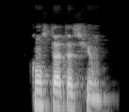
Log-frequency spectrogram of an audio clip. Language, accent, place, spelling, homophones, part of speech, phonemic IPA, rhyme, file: French, France, Lyon, constatation, constatations, noun, /kɔ̃s.ta.ta.sjɔ̃/, -jɔ̃, LL-Q150 (fra)-constatation.wav
- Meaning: 1. remark 2. act of noticing something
